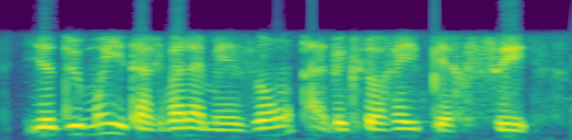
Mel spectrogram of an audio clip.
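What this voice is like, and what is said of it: Whispering. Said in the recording (French): “chuchote”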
